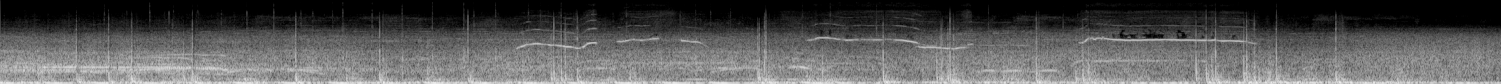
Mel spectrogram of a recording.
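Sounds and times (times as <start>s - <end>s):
deep rumble: 0.0s - 15.0s
fireworks bangs and crackles: 0.0s - 15.0s
firework whistles: 4.9s - 12.9s.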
